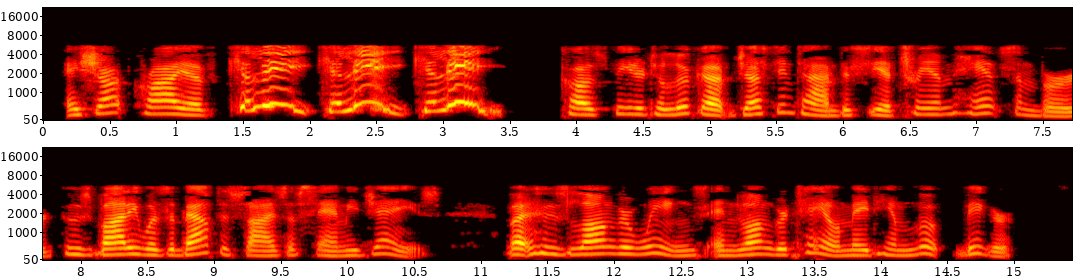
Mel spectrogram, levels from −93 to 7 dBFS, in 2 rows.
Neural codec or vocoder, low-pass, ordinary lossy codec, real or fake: none; 5.4 kHz; MP3, 32 kbps; real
